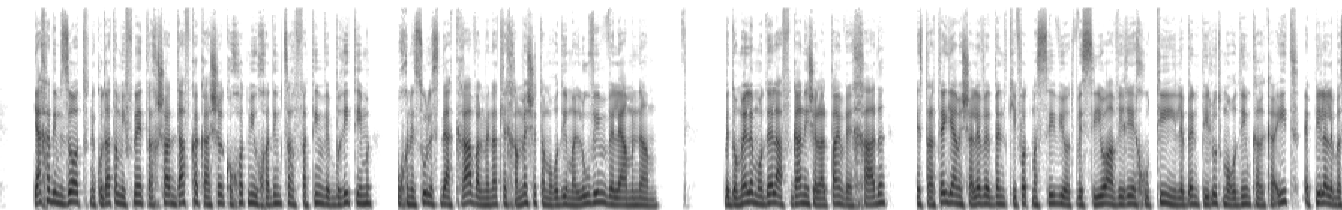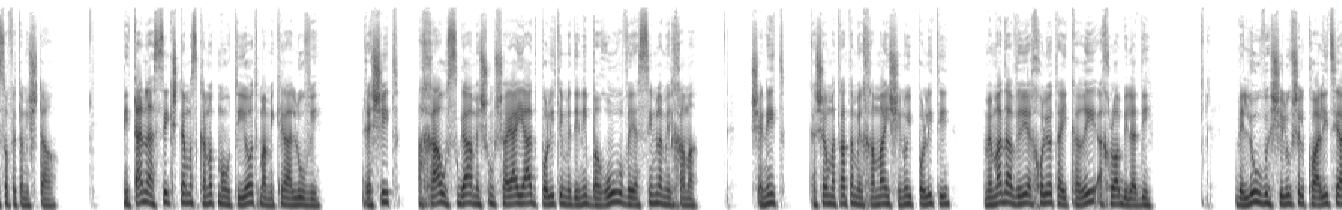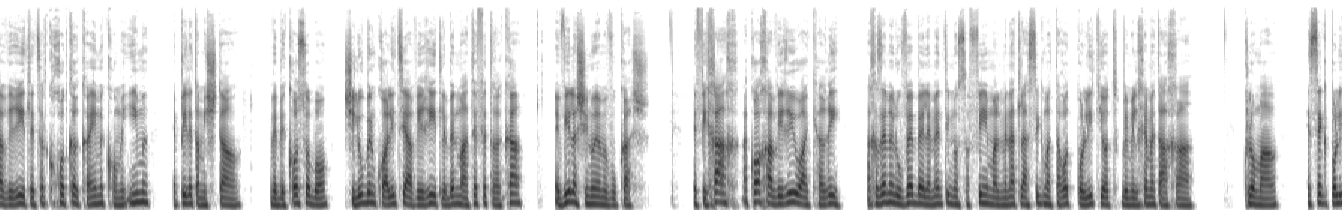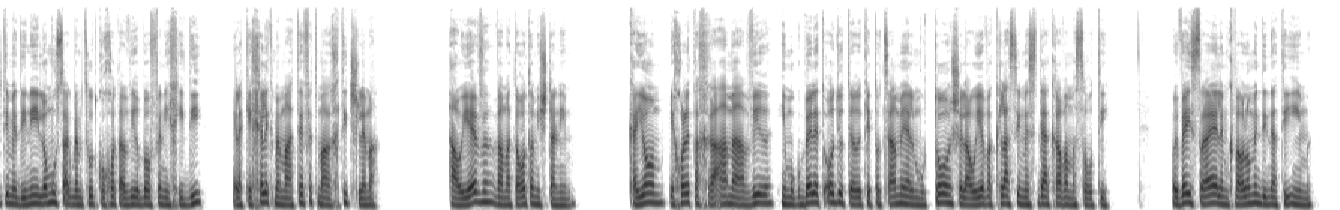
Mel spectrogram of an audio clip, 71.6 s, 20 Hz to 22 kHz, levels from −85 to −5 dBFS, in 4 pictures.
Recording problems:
none

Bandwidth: 18.5 kHz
